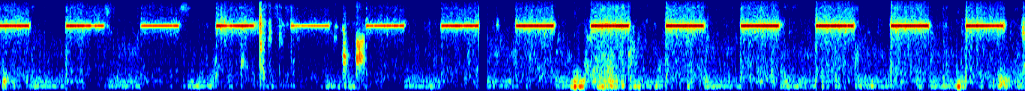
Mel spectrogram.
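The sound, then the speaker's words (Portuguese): A phone call's ringing tone: a long run of evenly spaced, mid-high electronic beeps, each lasting under a second, with faint low background noise in the gaps. “Ah, tá ligando. Tô esperando, vai chamar a Camila.”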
